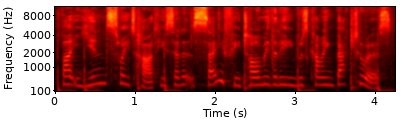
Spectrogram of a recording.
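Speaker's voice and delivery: high-pitched motherly pleading; pleading reassurance. A narrator's reading. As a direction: insist that all is fine.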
